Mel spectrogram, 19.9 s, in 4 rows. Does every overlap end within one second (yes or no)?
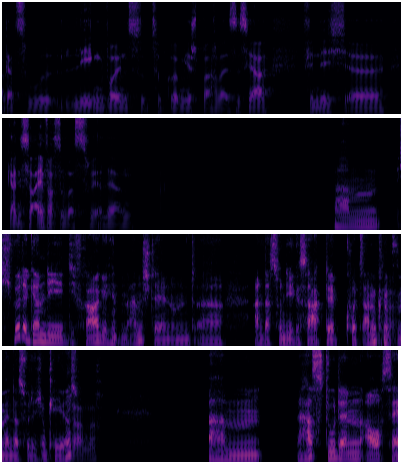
yes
